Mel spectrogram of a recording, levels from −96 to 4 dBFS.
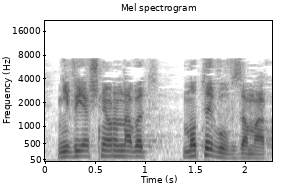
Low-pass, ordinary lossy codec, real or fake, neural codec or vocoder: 7.2 kHz; MP3, 48 kbps; fake; codec, 16 kHz, 16 kbps, FreqCodec, larger model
